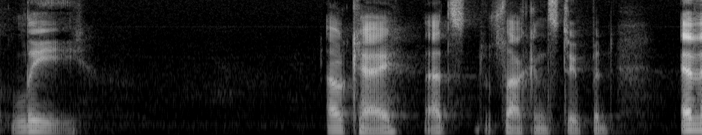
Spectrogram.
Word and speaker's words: Lea: Leah pronounced Lee.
